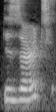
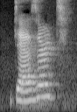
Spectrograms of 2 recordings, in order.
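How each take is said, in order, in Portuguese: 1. Ela é pronunciada da mesma forma que 'dessert'. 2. Ela é pronunciada de forma diferente de 'dessert'. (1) "a mesma pronúncia de dessert" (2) "Desert significa deserto"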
